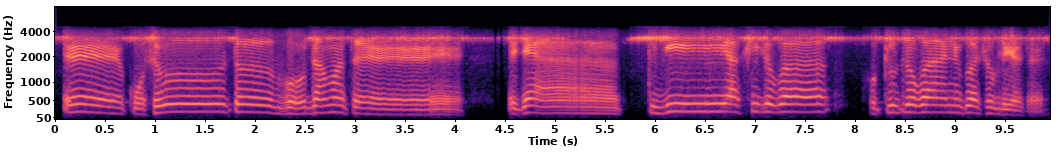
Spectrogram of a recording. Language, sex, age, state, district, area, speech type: Assamese, male, 60+, Assam, Golaghat, rural, conversation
